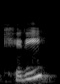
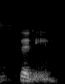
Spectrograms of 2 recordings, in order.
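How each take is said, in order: First: The word begins with a hard K sound. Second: The word begins with a soft S sound. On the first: The speaker calls it wrong. "I don't say" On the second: The speaker calls it right. "I say"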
